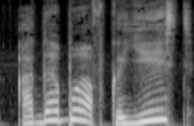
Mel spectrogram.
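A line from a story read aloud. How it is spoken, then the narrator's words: Timid older student. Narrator (Russian): робко спросил кто-то из старшеклассников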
